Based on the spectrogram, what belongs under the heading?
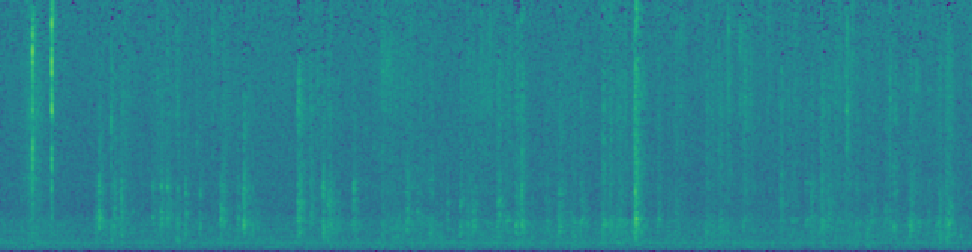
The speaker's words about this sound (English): There's a lot of key typing, so people are testing, I think. Because I'm hearing keyboards going.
